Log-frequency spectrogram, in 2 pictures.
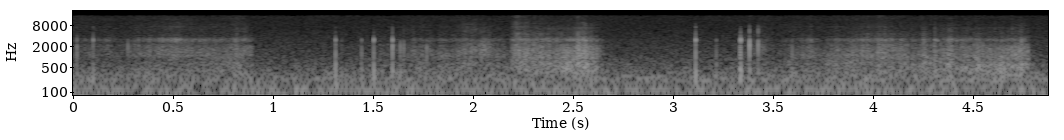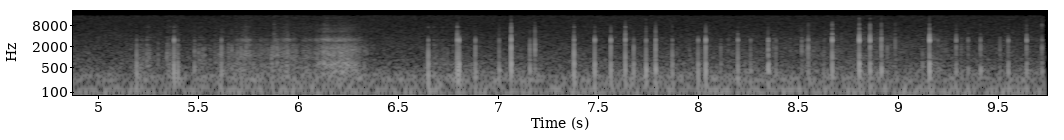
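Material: Wood.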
